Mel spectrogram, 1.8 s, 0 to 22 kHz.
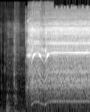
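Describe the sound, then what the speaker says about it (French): A Tacklife two-speed cordless brushless drill whirs up to speed after a brief click and runs steadily at a high, even pitch, close and loud, with a slight dip partway through. "2 vitesses, bon, comme la plupart des perceuses"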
